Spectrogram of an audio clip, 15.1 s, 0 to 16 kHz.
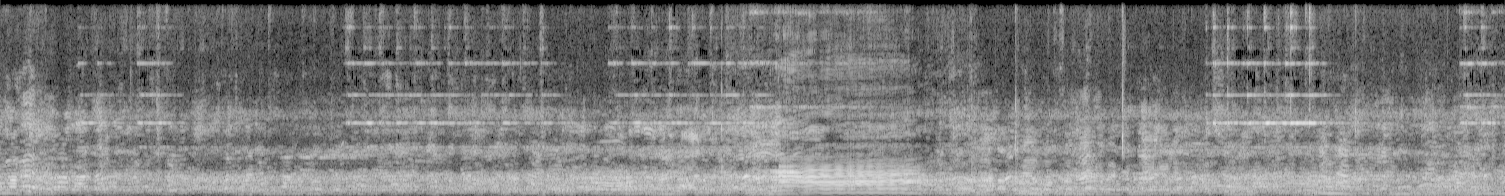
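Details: Cattle at the Hari Sardar cattle market in 14 Gram, Comilla: one deep, drawn-out moo of about two seconds rises from steady crowd chatter and talk midway through, with faint music-like tones high above.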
